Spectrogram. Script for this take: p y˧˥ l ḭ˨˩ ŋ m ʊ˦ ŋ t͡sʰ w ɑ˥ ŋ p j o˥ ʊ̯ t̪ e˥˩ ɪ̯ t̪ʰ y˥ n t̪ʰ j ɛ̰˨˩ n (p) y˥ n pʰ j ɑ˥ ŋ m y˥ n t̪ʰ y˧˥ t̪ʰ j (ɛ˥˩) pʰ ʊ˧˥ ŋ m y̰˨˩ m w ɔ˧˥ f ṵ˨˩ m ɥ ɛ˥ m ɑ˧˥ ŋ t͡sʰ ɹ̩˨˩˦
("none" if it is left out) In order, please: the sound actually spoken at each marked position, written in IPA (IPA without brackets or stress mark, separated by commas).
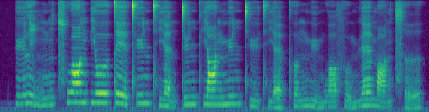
t̪, ɛ̰˨˩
